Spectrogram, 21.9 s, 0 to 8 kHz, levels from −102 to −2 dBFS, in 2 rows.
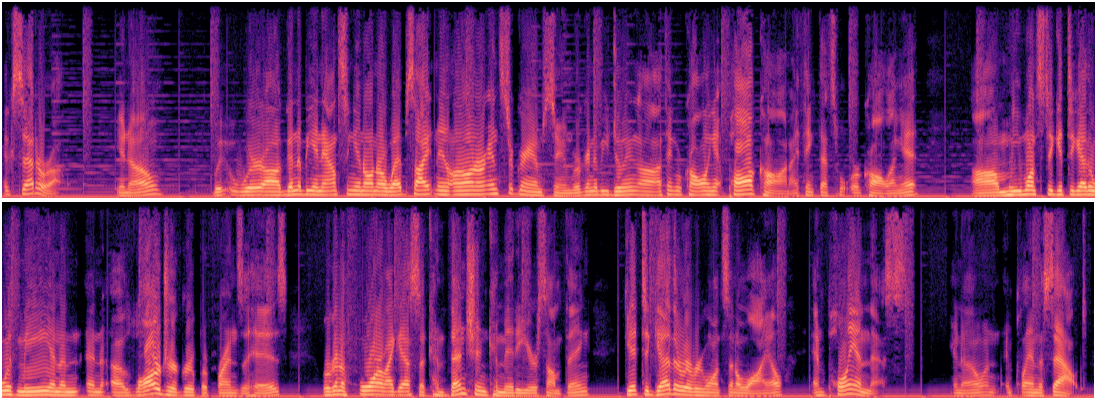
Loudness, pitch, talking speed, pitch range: -21 LUFS, 130 Hz, 230 wpm, 110-155 Hz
